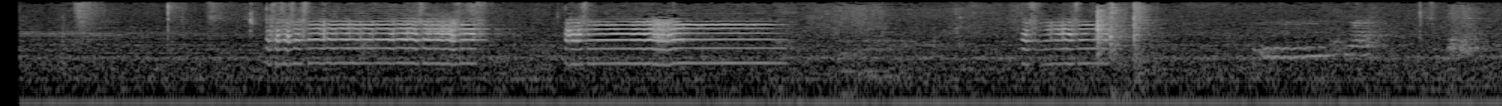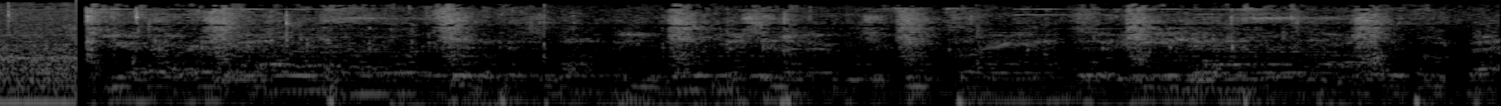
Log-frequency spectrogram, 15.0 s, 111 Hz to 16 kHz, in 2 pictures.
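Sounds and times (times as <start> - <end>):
cat meowing: 1.3 - 4.0, 5.1 - 7.0.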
